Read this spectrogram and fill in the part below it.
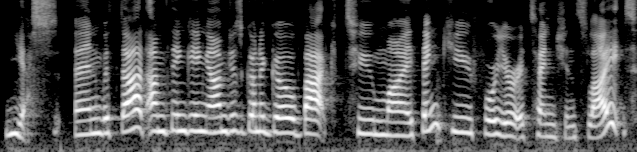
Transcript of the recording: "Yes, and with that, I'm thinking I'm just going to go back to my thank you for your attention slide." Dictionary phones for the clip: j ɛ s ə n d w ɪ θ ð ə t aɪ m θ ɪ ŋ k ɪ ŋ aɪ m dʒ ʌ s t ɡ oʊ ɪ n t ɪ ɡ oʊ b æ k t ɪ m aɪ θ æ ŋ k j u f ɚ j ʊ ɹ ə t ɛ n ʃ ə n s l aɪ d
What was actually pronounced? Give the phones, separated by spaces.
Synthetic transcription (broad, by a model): j ɛ s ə n w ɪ ð ə t aɪ m θ ɪ ŋ k ɪ ŋ aɪ m dʒ ʌ s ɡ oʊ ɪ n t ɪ ɡ oʊ b æ k t ɪ m aɪ θ æ ŋ k j u f ɚ j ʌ ɹ ə t ɛ n ʃ ə n s l aɪ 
